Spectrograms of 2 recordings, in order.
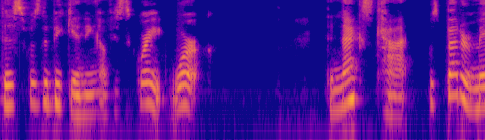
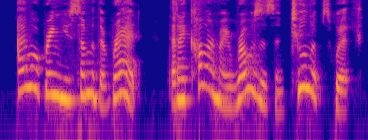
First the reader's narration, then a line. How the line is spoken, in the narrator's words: cried the red Ryl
